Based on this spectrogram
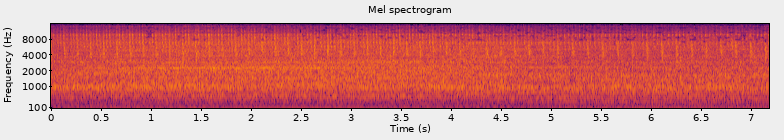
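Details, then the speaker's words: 2022 GWM Cannon L 4x4 diesel at 50,000 km, idling, heard under the bonnet: steady clatter with a rough, continuous grinding underneath. Service suspects a worn alternator bearing and a new alternator is apparently ordered; a noisy fuel pump is also present. "I'll start the car back up because I've actually got a uh a noisy alternator bearing as well they reckon underneath the Bonnet here I'm sure you can hear that in the background that extra grinding"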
